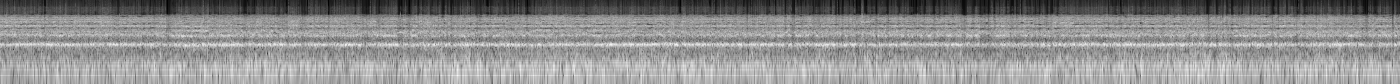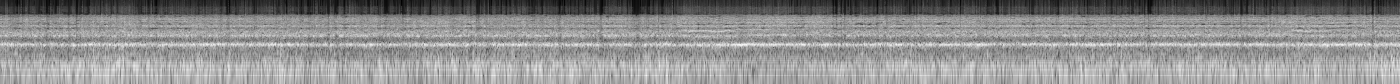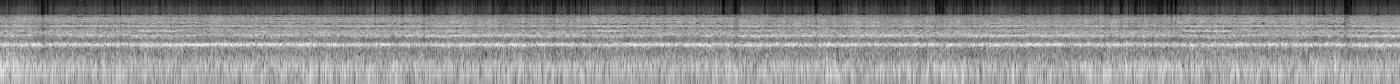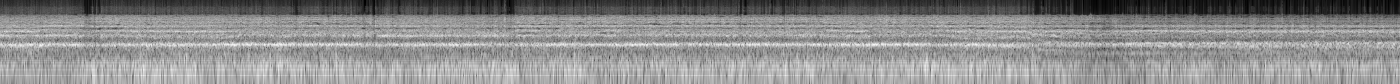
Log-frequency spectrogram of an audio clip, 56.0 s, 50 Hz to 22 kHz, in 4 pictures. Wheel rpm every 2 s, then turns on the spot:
230, 230, 230, 230, 230, 230, 230, 240, 230, 230, 230, 230, 230, 230, 230, 230, 230, 230, 230, 230, 220, 210, 220, 230, 230, 220, 140, 110.
none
